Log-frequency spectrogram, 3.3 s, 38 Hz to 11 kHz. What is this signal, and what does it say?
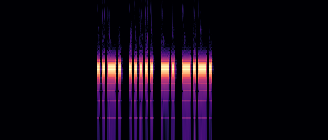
Morse code, heard as a keyed tone, about 46 wpm, 700 Hz. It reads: F5NC
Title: DXCC-100 Call Signs - 4 Characters - 45wpm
